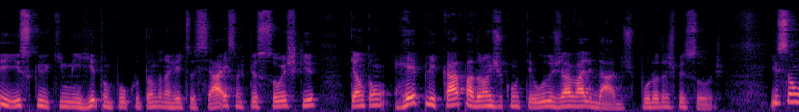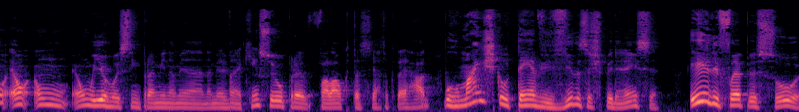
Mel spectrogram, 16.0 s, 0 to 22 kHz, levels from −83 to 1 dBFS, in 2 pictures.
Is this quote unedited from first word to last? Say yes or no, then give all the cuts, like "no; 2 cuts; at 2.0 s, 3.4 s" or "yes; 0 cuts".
no; 3 cuts; at 10.3 s, 12.4 s, 14.8 s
